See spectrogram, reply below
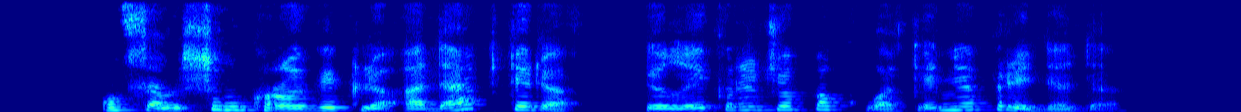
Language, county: Lithuanian, Tauragė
